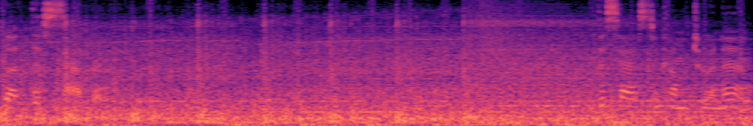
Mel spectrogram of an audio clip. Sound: film reeling

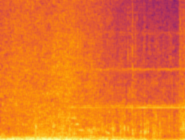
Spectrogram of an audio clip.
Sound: crackling

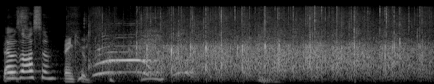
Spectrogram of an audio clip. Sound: audience applauding

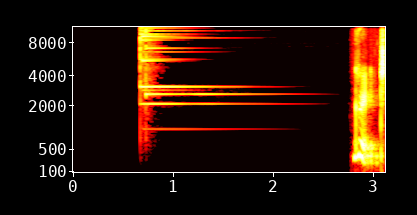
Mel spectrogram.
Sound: bells chiming

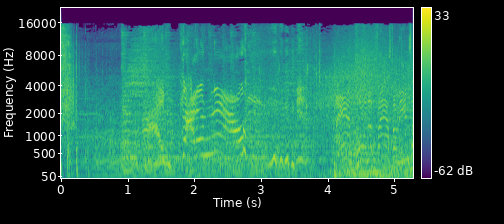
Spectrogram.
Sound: chuckling

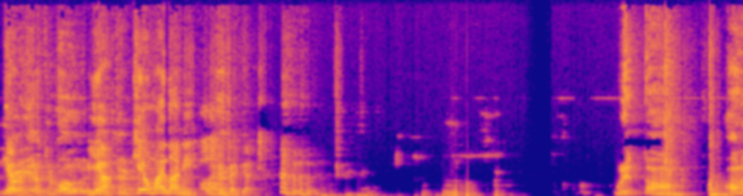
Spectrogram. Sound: chuckles

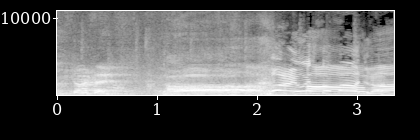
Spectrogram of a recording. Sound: JJ and VIK sigh

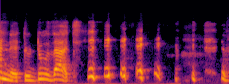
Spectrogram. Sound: laughs

